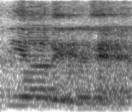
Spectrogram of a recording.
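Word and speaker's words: Theory: 티니치 발음 번데기 발음입니다. 티어리.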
